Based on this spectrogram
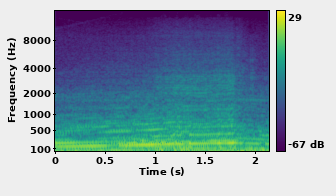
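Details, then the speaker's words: Subaru STI, about 500 hp, at full throttle in second gear: the boxer drone stumbles unevenly, logging 23 misfire counts on cylinder 2, sounding like no spark; a burnt valve or spark breakup is suspected. Single-cylinder misfire under boost. "There it is. That was a misfire? Yeah, 23 misfire counts on cylinder 2. We'll do it again. Yeah, I can hear it now. It sounds like it's like no spark whatsoever."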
